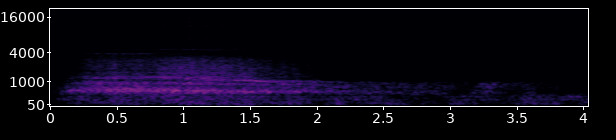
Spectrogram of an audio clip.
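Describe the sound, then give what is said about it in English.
A deep breath drawn in and let out slowly, a steady, airy inhale followed by a quieter, drawn-out exhale, with no talking. “take a deep inhale and a slow exhale”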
